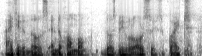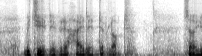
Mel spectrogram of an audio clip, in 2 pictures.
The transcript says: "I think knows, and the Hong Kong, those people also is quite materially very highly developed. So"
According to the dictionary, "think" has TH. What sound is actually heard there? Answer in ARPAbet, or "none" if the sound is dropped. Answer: T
